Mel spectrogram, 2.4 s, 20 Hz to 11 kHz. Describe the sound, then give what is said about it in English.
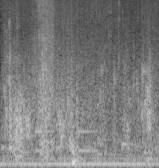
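A boat cruises along at 5.5 knots as the wind picks up, giving a steady low engine-like hum under a continuous rushing wash of water and wind, moderately loud and even, with no voices. “And with that, the wind's coming up again. You know, the boat's starting to come to life. Cruising along at 5.5 knots here.”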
